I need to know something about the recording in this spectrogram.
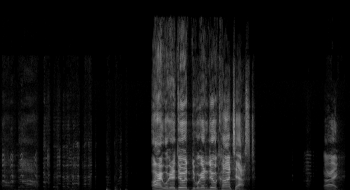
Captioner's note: laughter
